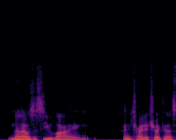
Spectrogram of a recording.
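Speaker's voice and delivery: ordinary delivery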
